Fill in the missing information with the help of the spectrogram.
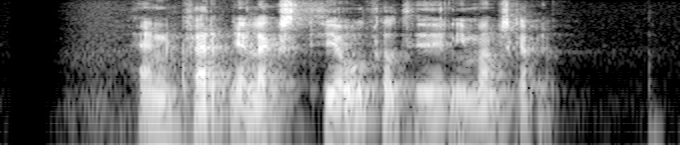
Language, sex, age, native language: Icelandic, male, 20-29, Icelandic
